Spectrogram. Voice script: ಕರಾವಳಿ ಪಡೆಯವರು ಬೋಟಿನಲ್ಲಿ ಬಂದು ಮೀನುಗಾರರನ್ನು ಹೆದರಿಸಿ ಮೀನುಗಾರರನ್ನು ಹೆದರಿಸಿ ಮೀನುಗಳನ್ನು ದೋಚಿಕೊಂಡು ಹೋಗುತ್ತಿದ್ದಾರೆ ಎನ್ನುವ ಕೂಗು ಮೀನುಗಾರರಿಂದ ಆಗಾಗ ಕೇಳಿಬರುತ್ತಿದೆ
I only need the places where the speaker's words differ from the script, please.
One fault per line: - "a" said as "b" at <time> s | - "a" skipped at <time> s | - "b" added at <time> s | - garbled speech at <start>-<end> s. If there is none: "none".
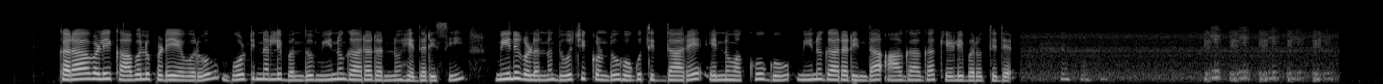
- "ಕಾವಲು" added at 1.2 s
- "ಮೀನುಗಾರರನ್ನು ಹೆದರಿಸಿ" skipped at 4.5 s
